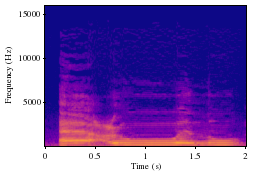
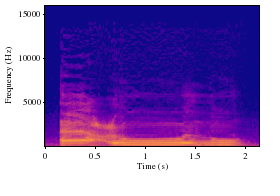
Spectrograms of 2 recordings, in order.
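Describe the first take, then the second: First: The middle consonant is a 'th' sound between teeth. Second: The middle consonant is a 'th' sound between teeth.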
